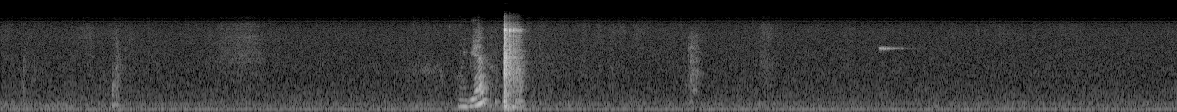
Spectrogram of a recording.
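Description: A woman brushes her hair with soft swishing strokes.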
